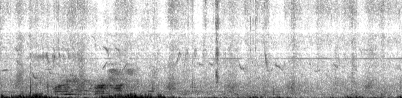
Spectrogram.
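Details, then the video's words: Sheep on a farm with baby lambs, homemade recording: two wavering, nasal bleats in the first two seconds, then low rumbling background with scattered thuds like hooves or footsteps. "Sheep and lambs on farm | natural sound"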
